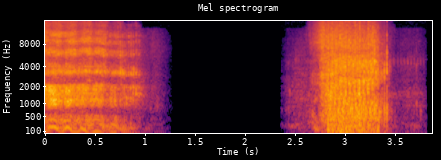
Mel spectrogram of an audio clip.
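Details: Horse neighing: a harsh shaky whinny fading out, a second of silence, then a rough, breathy, snort-like burst.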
